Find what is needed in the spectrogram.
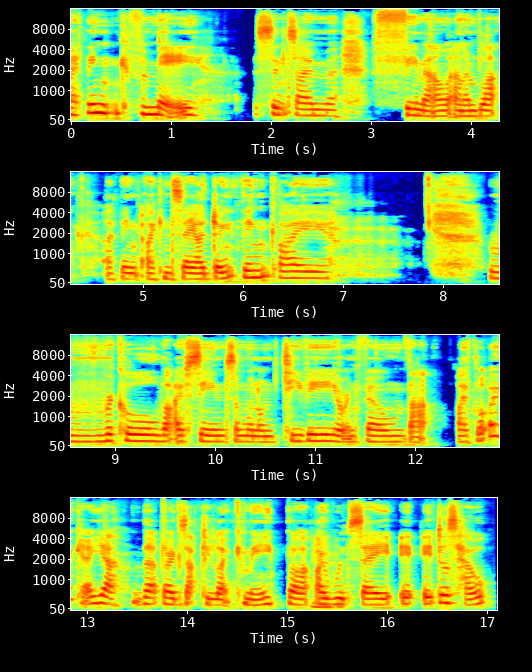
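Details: Adult woman, a civil servant who stammers, with lots of blocks one after the other; stammering.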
